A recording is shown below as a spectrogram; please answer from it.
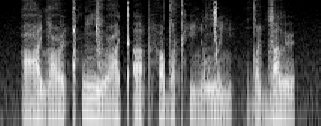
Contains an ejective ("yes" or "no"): yes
